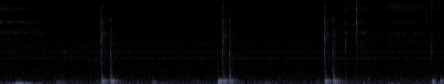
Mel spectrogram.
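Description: Separate clicks of a computer mouse and keyboard, about five of them, roughly one a second, as a form is filled in by clicking through its fields and a drop-down list.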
